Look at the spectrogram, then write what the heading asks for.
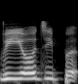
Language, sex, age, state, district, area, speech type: Malayalam, female, 45-60, Kerala, Kozhikode, urban, read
